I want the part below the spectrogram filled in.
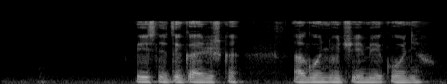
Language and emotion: Russian, neutral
